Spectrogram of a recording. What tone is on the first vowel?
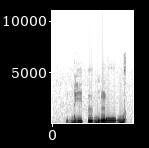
low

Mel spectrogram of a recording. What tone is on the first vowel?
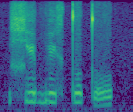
high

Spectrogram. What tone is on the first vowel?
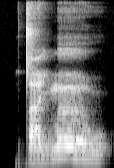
low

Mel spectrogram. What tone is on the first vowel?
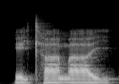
low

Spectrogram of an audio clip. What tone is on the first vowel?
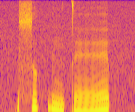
high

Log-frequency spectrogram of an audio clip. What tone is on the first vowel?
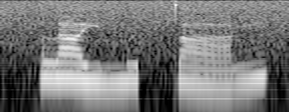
low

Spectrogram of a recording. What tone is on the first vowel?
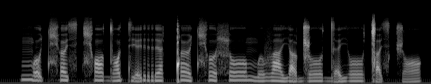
falling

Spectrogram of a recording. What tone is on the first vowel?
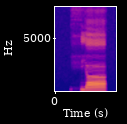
high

